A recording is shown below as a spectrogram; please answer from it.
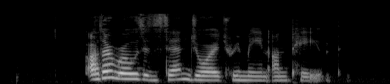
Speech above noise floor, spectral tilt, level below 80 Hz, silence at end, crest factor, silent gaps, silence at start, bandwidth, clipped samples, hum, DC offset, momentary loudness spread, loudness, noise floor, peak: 41 dB; -5.5 dB/octave; -72 dBFS; 0.6 s; 20 dB; none; 0.85 s; 11.5 kHz; under 0.1%; none; under 0.1%; 16 LU; -26 LUFS; -67 dBFS; -8 dBFS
